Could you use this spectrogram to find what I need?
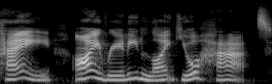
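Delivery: heavy southeastern English accent. Showing how a compliment on a hat sounds: heavy Southeast English accent. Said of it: "heavy English, like, Southeast English accent comes up to you".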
